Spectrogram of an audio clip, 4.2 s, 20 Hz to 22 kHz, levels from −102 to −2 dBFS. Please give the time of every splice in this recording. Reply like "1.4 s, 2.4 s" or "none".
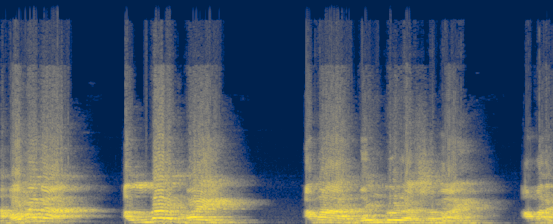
none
